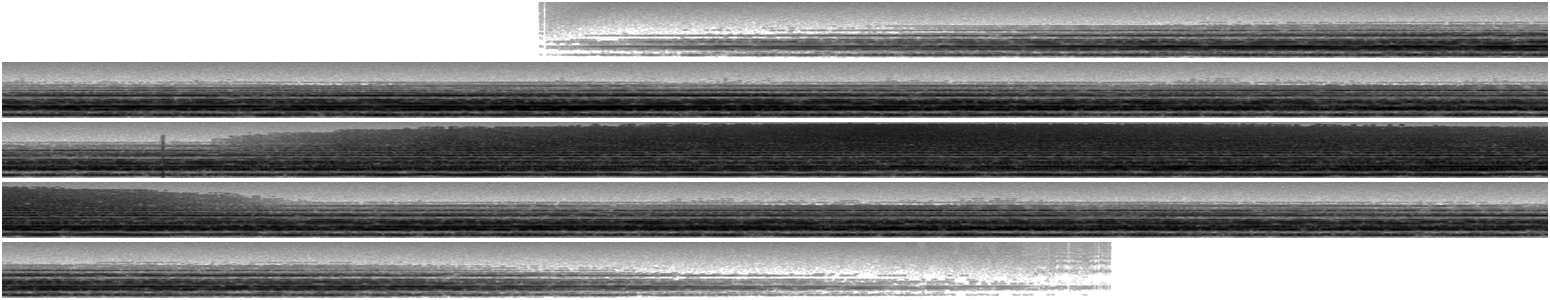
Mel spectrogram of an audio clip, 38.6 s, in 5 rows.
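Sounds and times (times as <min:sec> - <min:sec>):
ambient music: 0:05.0 - 0:33.5.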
